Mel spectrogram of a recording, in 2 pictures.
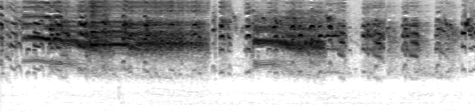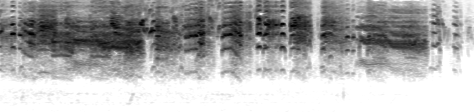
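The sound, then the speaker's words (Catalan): A flock of birds squawks loudly as they fly away, harsh overlapping calls almost without pause filling the whole stretch, with only brief dips in the racket and no voices. “Convertides, altre cop, en ocells, van sortir volant.”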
